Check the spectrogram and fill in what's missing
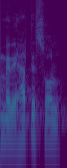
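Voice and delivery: praying alone in tears at the altar. Retold or imitated. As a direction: murmur it as if crying. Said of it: "Pero en llanto, hermano".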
